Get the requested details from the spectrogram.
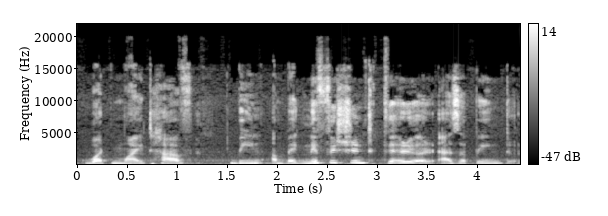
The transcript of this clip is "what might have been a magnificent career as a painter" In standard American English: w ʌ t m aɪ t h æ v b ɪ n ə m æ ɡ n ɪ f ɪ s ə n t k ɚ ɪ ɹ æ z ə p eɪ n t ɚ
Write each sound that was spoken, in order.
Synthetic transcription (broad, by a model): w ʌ t m aɪ t h æ v b ɪ n ə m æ ɡ n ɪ f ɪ ʃ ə n t k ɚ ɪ ɹ æ z ə p eɪ n t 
